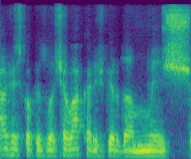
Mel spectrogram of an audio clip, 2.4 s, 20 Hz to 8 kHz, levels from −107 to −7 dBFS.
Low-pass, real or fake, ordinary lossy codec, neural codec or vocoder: 7.2 kHz; fake; AAC, 32 kbps; codec, 16 kHz in and 24 kHz out, 1 kbps, XY-Tokenizer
